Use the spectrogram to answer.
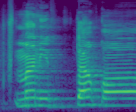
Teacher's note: قاف کو تھوڑا سا کھینچ کر کے بھی پڑھیں گے اور اس کو منہ بھر کے بھی پڑھیں گے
